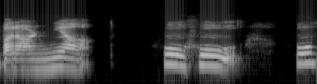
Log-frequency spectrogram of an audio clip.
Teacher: ಯಾವುದು ಸ್ವರ ಕೂಡಿರುತ್ತೋ ಅದೇ ಸ್ವರದ ಉಚ್ಚಾರಣೆ ಇಲ್ಲಿ ವಿಸರ್ಗಕ್ಕೆ ಆಗುತ್ತೆ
